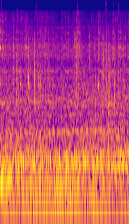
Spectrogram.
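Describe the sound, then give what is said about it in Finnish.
A steady low engine rumble from a bus near the end of its journey. The deep drone stays constant and dense, with no voices over it. “Matka on nyt loppusuoralla ja linja-auto alkaa vähitellen pysähtyä.”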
